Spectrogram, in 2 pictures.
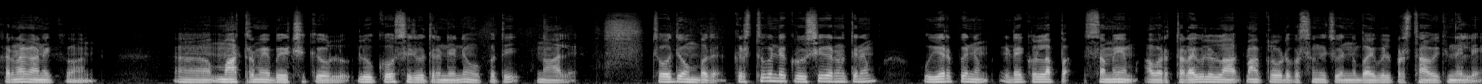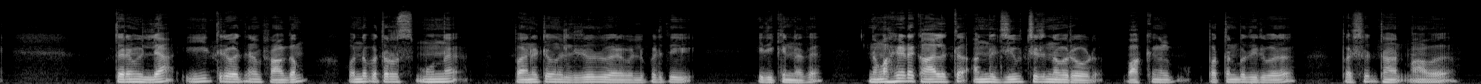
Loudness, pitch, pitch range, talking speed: -20 LUFS, 115 Hz, 105-120 Hz, 85 wpm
